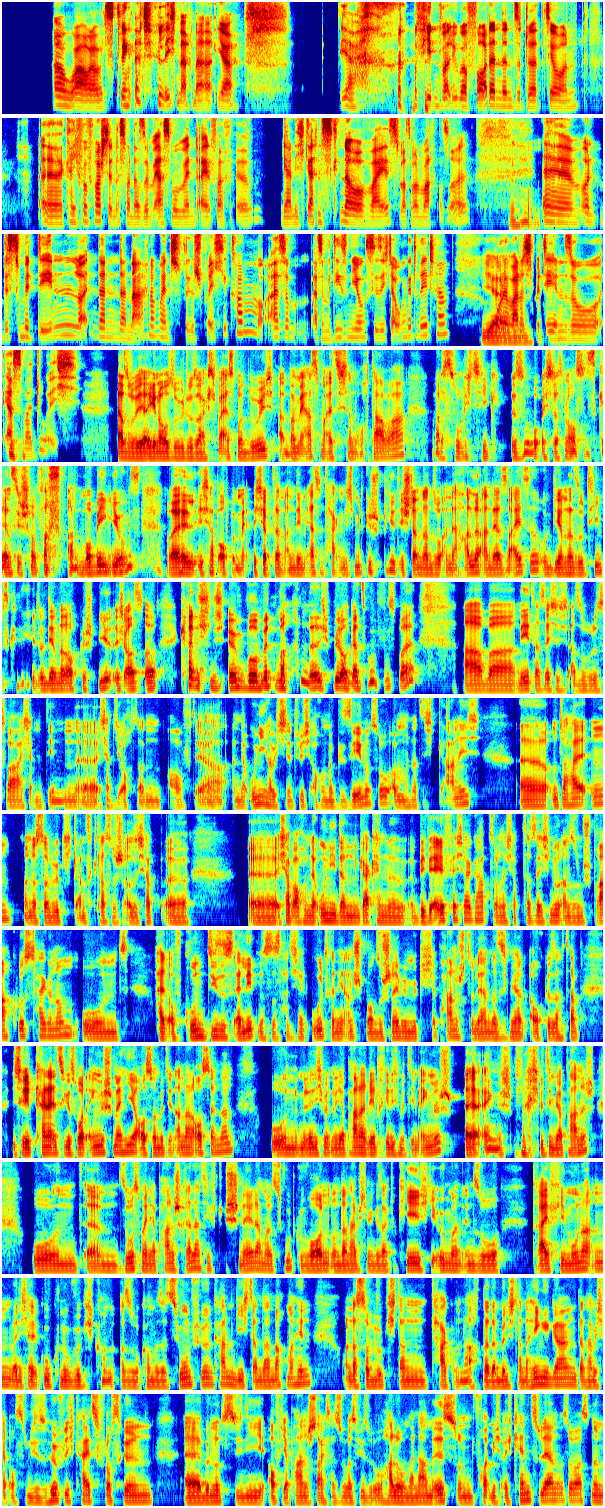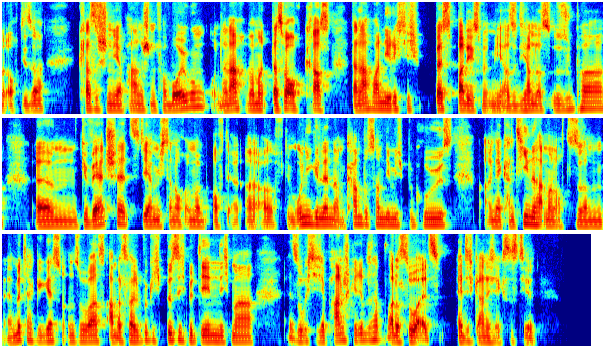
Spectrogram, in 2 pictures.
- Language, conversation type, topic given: German, podcast, Was war deine bedeutendste Begegnung mit Einheimischen?
- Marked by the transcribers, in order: laughing while speaking: "aber das klingt natürlich"; laughing while speaking: "ja, auf jeden Fall"; chuckle; laughing while speaking: "nicht ganz genau weiß"; unintelligible speech; chuckle; laughing while speaking: "das grenzt hier schon fast an Mobbing, Jungs"; laughing while speaking: "Kann ich nicht irgendwo mitmachen, ne? Ich spiele auch ganz gut Fußball"; laughing while speaking: "Englisch, rede"; "wertgeschätzt" said as "gewertschätzt"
